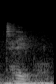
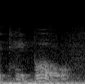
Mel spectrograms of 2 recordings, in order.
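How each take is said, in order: First: The stress is on the first syllable. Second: The stress is on the second syllable. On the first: The speaker calls it right. "In the first part" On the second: The speaker calls it wrong. "You wouldn't say table"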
